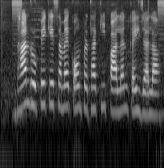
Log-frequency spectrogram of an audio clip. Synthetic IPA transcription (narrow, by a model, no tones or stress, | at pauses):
d̪ʱaːnɾoːpekesɐməjkɔːnpɾɐt̪ʰakipaːlənkɐɪld͡ʒaːlaː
